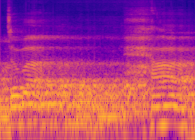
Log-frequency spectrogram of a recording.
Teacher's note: Ain ini kan mahrojnya dari tenggorokan bagian tengah ya, sama dengan ha.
